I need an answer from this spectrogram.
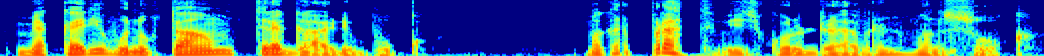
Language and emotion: Kashmiri, sad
